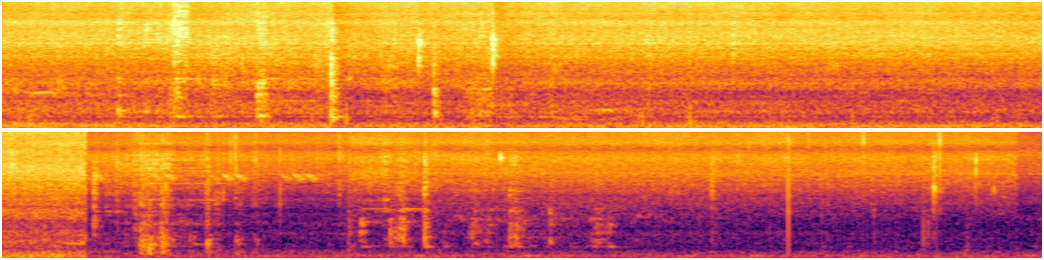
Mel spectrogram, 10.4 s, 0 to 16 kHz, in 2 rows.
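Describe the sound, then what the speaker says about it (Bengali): River shrimp pakoda fritters sizzle and hiss in hot oil, a steady frying crackle with occasional sharp pops, loud at first and then quieter and sparser. "এগুলো আমি আগের বারের মতো ওই 7-8 মিনিট ভেজে নিয়েছি, এবারে নামিয়ে নেব।"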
